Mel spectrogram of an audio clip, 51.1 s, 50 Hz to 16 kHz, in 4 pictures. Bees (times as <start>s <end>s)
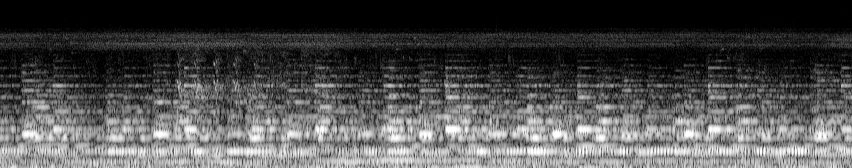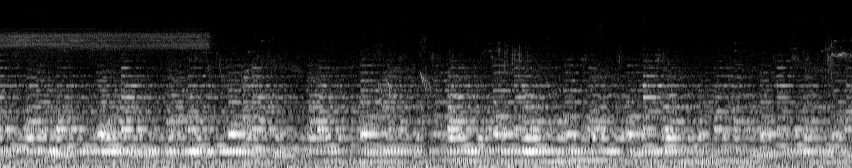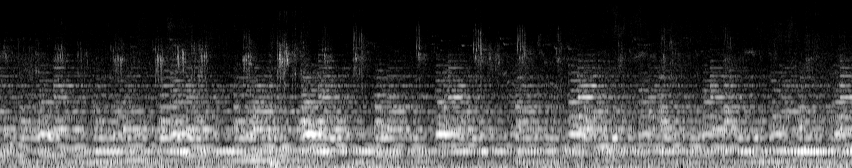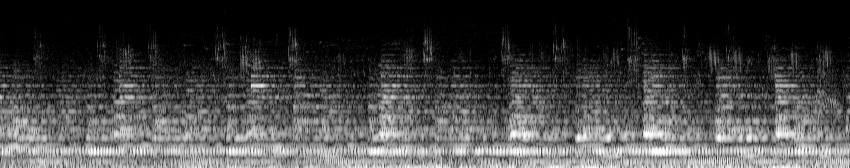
0.0s 17.1s, 25.0s 31.2s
